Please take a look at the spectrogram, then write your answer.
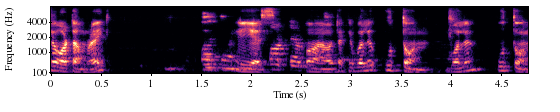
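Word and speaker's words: automne: right yes ওটাকে বলে উতন বলেন উতন এটা আবার ভুল করবেন না এমটা silent okay that is no pronunciation of ফর M letter M okay so উতন okay let's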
